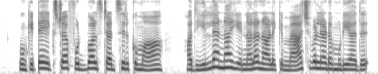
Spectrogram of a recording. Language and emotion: Tamil, sad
